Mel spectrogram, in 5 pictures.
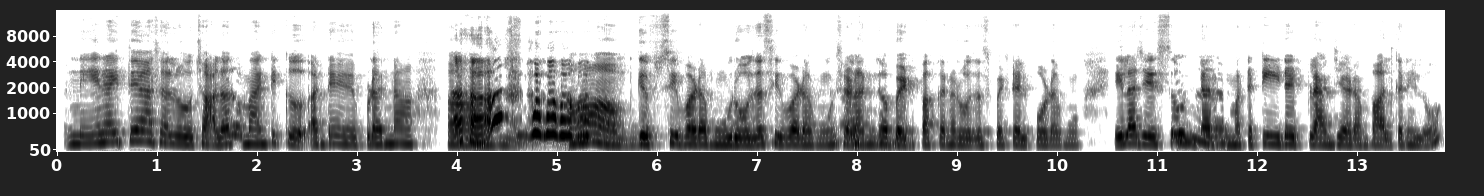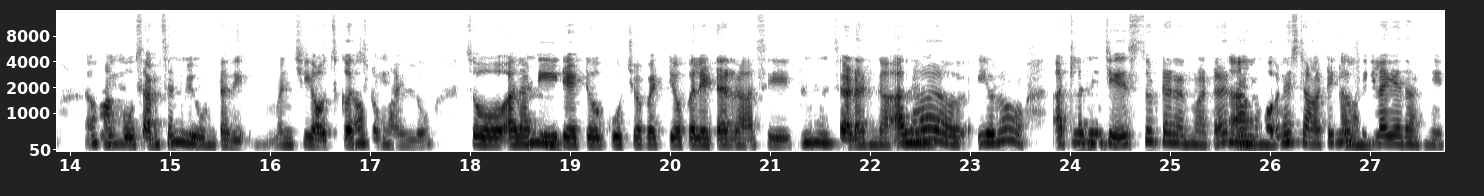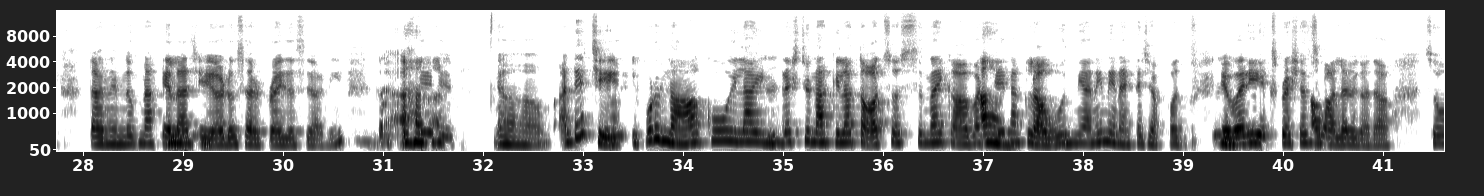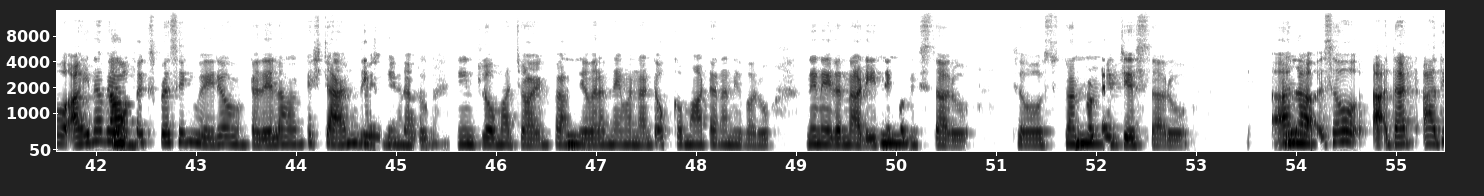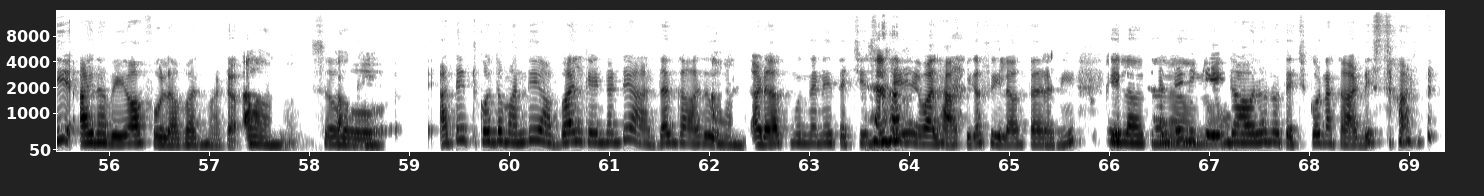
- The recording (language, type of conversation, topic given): Telugu, podcast, జీవిత భాగస్వామితో గొడవ అయిన తర్వాత సంబంధాన్ని మళ్లీ సవ్యంగా ఎలా పునర్నిర్మించుకుంటారు?
- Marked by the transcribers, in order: other background noise; in English: "గిఫ్ట్స్"; in English: "రోజెస్"; chuckle; in English: "సడెన్‌గా బెడ్"; in English: "రోజెస్"; in English: "టీ డేట్ ప్లాన్"; in English: "బాల్కనీలో"; in English: "సన్‌సెట్ వ్యూ"; in English: "ఔట్‌స్కర్ట్స్‌లో"; in English: "సో"; in English: "టీ డేట్"; in English: "లెటర్"; in English: "సడెన్‌గా"; in English: "యూ నో"; in English: "స్టార్టింగ్‌లో ఫీల్"; in English: "సర్‌ప్రైజెస్"; chuckle; in English: "ఇంట్రెస్ట్"; in English: "థాట్స్"; in English: "లవ్"; in English: "ఎక్స్‌ప్రెషన్స్"; in English: "సో"; in English: "వే ఆఫ్ ఎక్స్‌ప్రెసింగ్"; in English: "స్టాండ్"; in English: "జాయింట్ ఫ్యామిలీ"; in English: "సో"; in English: "ప్రొటెక్ట్"; in English: "సో, దట్"; in English: "వే ఆఫ్ లవ్"; in English: "సో"; in English: "హ్యాపీగా ఫీల్"; chuckle; in English: "ఫీల్"; laughing while speaking: "నా కార్డ్ ఇస్తా. అంటారు"; in English: "కార్డ్"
